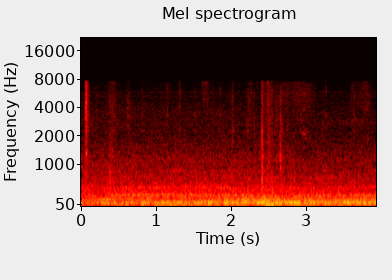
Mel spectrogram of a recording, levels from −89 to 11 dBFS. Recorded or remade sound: recorded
